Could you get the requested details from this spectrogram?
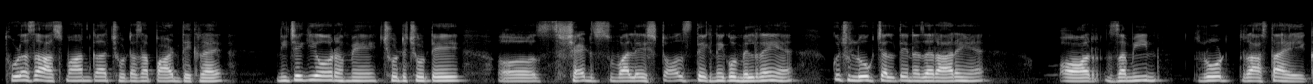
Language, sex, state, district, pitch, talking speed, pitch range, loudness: Hindi, male, Bihar, Kishanganj, 170 Hz, 175 wpm, 160-180 Hz, -16 LUFS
